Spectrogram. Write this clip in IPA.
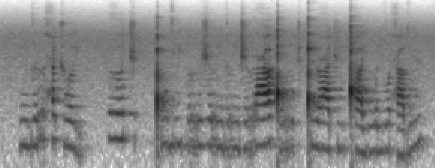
ŋ ɡ ɘ r ħ ɘ t͡ʃ w ə j | ɦ ə t͡ʃ | ǃʼ u d j ɨ j b ə r ɨ ʒ ɘ r ŋ ɡ ɘ r n d͡ʒ ɘ r ʕ a ɡ͡ǃ o r ɾ ɨ t͡ʃ ǃ y ʕ a t͡ʃ j y ǃʰ a j u w ɘ n z u ħ a d w y

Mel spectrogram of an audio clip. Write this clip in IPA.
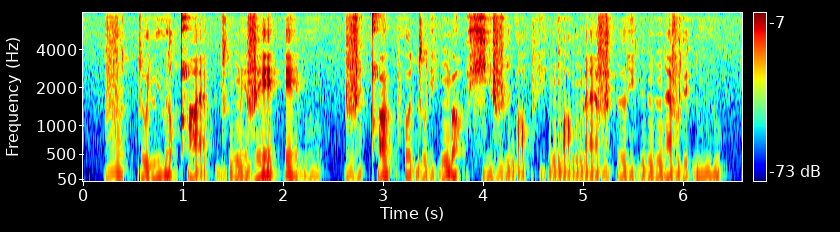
v o tː u lʲ ṳ lʲ qʼ æ | d o̤ ŋ͡m e v e | e ɓ o̤ | v e̤ qʼ u pʰ o d u ɾ e̤ ŋ͡m u q xʲ e̤ v i w ɒ pʰ e̤ ŋ͡m ɒ ŋ͡m æ v | l e̤ d nː æ v ɾʲ u ɗ ṳ

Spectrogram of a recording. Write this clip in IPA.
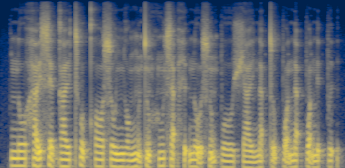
n o˨ h a̰˦˨ ɪ̯ s ɛ̰˦˨ ɡ a˨ ɪ̯ tʰ o̰˦˨ kʰ ɔ˨ s o˨ ɲ ɔ˨ ŋ ũ˦˨ t ũ˦˨ h ũ˦ s ä˦ ʔ h ɪ˦ ʔ n o̰˦˨ ʊ̯ s ũ˦˨ p o˨ ʊ̯ ʃ a˨ ɪ̯ n ä˦ ʔ t o̰˦˨ p ɔ̰˦˨ n ä˦ ʔ p ɔ̰˦˨ n ɪ˦ ʔ p ɪ˦ ʔ

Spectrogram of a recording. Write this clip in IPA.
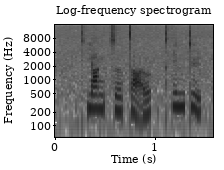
t̪ʰ j ɑ˥ ŋ t͡s ɹ̩˧˥ t̪ ɑ̰˨˩˦ ʊ̯ | t̪ʰ i˥ n t̪ y˥˩

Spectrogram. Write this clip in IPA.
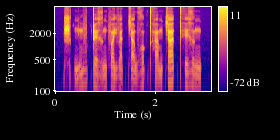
ʂ ə˨˩ k̚ ɲ ə˧˥ m v ə˦˥ k̚ ʈ ɛ˧ ɣ ə˧ ŋ f a˧ j l a˨˩ t̚ c a˨˩˦ w ɣ ɔ˦˥ k̚ t̪ʰ a˨˩˦ m c aː˦˥ t̚ t̪ʰ e˧˥ ɣ ə˧ ŋ

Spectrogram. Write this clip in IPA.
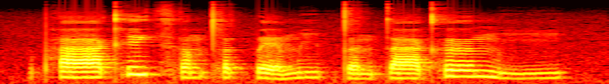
pʰ aː˨˧ kʰ e˥ j t͡sʰ ɐ˨ m t̪ʰ ɐ˨ k̚ p ɛː˨˩ m iː˧ p̚ t̪ ɐ˨ n t̪ aː˨ kʰ œː˥ ŋ m iː˨˧

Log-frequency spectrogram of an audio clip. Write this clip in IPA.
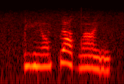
vʲ ɔ̃ p ɪ dˤ ĩ

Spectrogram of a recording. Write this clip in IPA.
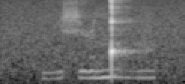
i̤˩˧ s i̤˧ ɭ ŋ͡ǃ i̤˥˧ v

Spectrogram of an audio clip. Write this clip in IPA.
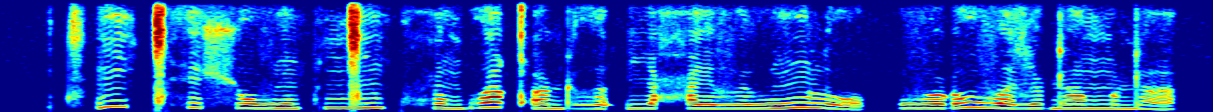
t͡sʼ ĩ ǀʰ e ʃ o v õ kʷ ŋ͡ǀ ĩ kʷ ħ ũ ɡʷ ɛ qʼ ũ ɖʱ ə ʔ i ħ e v ʏ v ũ l o | v o ɽ o v ɐ z ʏ ɖ ɐ̃ ŋʷ ə̃ ɖ ɐ̃

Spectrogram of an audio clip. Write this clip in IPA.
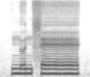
n̪ ɵ˨ n s ɛː˨

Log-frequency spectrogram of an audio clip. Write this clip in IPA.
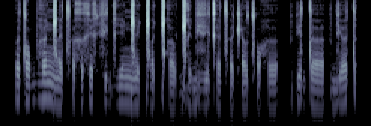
ə˧ t ɔ˨˦ bʱ ɜ˦ ŋ͡ǁ ɛ˨ t͡sʼ ɐ˧ x ə˦ x e˨ x fʲ ə˦˨ ɡʱ i˦ e̯ ŋ͡ǁ e˧ ǁ ɐ˨˦ ǁʰ ɐ˨ o̯ ɡ͡ǁ e˦ bʲ ə˧ vʲ a˧ kʰ ɛ˧ t͡sʼ ɜ˨ t͡ʃʼ ɐ˧ o̯ t͡sʼ ɔ˨ h ə˦ | pʲ a˧ d t ɜ˨ | bʲ ɜ˨˦ t

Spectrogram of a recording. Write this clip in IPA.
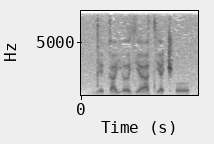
d e˨ ɡ a˨ j əː˦ zʲ aː˨ tʲ a˦ t͡ʃʼ o˨

